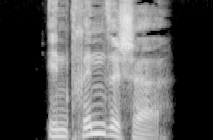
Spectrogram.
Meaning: inflection of intrinsisch: 1. strong/mixed nominative masculine singular 2. strong genitive/dative feminine singular 3. strong genitive plural
- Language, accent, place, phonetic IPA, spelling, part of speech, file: German, Germany, Berlin, [ɪnˈtʁɪnzɪʃɐ], intrinsischer, adjective, De-intrinsischer.ogg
